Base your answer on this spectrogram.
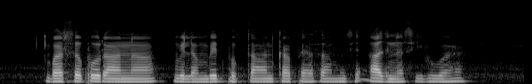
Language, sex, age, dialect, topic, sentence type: Hindi, male, 18-24, Kanauji Braj Bhasha, banking, statement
